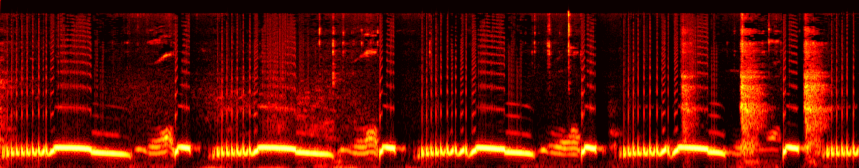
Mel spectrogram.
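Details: Male local Barbary dove singing persistently in the 'nguku' style. Low, mellow coos with a held, slightly falling note and a quick upturn repeat about every two seconds. Soft clicks and rustles are heard indoors.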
